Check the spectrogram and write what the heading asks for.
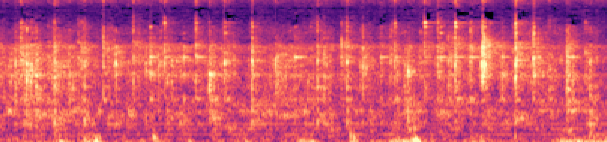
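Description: Whisk stirring soy sauce and brown sugar in a glass measuring cup, its wires clicking and scraping against the glass in a quick, steady rhythm, with one louder thump near the end.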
